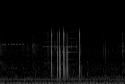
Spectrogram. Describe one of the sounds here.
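Bright chimes ring out in quick succession.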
